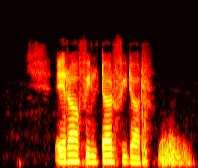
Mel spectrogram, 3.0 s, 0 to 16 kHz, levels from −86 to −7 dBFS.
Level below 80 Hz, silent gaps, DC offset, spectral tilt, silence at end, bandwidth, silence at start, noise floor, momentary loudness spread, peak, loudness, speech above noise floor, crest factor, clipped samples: -54 dBFS; none; under 0.1%; -7.5 dB/octave; 0.1 s; 6.8 kHz; 0.5 s; -50 dBFS; 10 LU; -2 dBFS; -20 LUFS; 32 dB; 20 dB; under 0.1%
